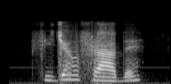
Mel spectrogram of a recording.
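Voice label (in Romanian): "Fijam Frade", Macanese Patuá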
